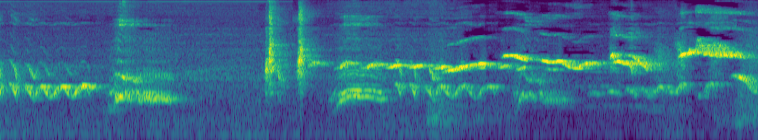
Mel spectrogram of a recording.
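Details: White-rumped shama trained to sing in contests, tail flicking and hopping along the perch: quavering warbled phrases, sharp clicks, then high wavering whistles rising toward the end, loud and continuous.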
